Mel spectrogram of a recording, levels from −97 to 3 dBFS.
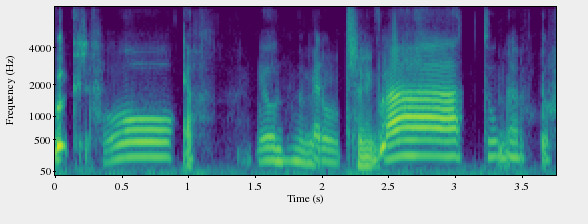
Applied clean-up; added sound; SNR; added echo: neural diffusion model UNIVERSE++.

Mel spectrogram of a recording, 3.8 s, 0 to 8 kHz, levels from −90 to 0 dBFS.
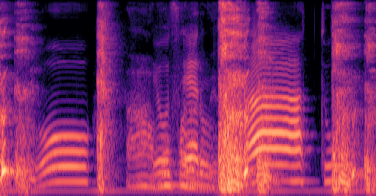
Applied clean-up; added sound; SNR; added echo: none; Cough; -1 dB; none.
